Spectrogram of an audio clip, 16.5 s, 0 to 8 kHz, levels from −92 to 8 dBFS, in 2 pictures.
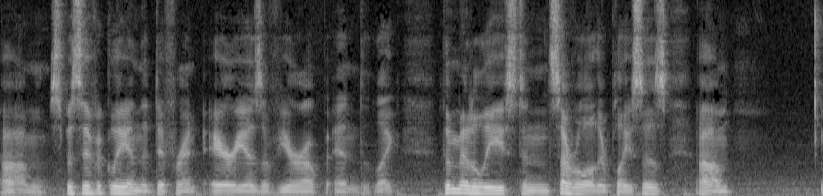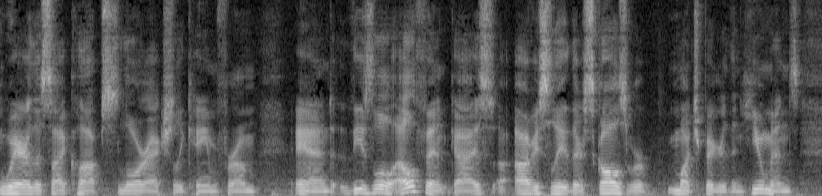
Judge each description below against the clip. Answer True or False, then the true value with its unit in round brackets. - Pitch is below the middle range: True (120 Hz)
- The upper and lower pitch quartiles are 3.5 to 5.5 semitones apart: False (2.9 semitones)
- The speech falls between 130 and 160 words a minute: True (140 wpm)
